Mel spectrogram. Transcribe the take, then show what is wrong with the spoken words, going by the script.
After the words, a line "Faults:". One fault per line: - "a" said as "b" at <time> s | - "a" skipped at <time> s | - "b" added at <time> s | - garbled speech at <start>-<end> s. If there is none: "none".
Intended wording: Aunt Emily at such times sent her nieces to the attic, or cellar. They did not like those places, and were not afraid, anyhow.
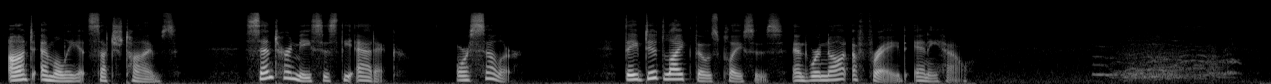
Aunt Emily at such times sent her nieces the attic, or cellar. They did like those places, and were not afraid, anyhow.
Faults:
- "to" skipped at 3.4 s
- "not" skipped at 6.6 s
